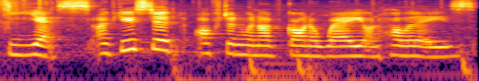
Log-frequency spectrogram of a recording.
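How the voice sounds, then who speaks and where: Audible room echo surrounds a woman speaking at a very slow pace and medium pitch, with ordinary pitch variation. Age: 30s. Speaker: craft live streamer. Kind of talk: casual chat. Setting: studio.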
